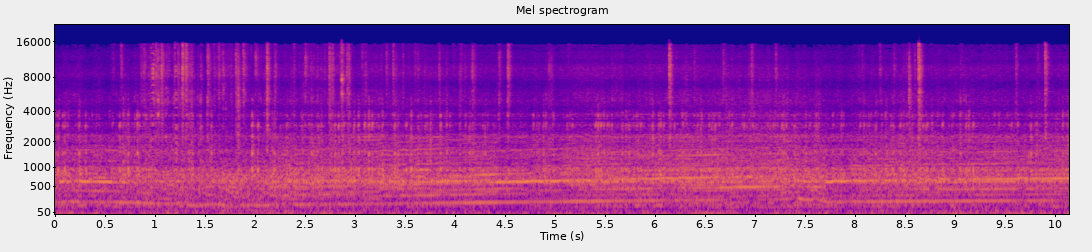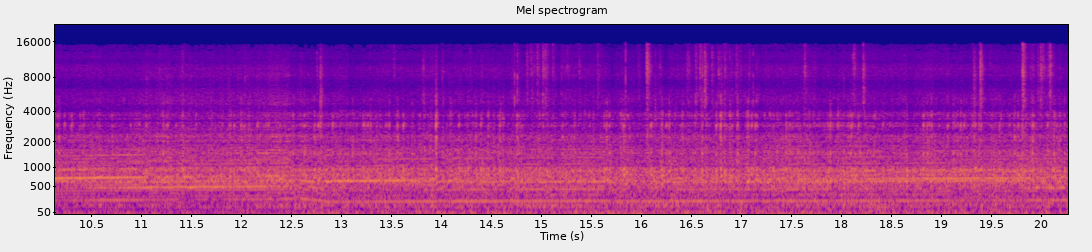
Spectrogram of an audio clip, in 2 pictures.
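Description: Gravel and road noise rumble under the tyres.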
